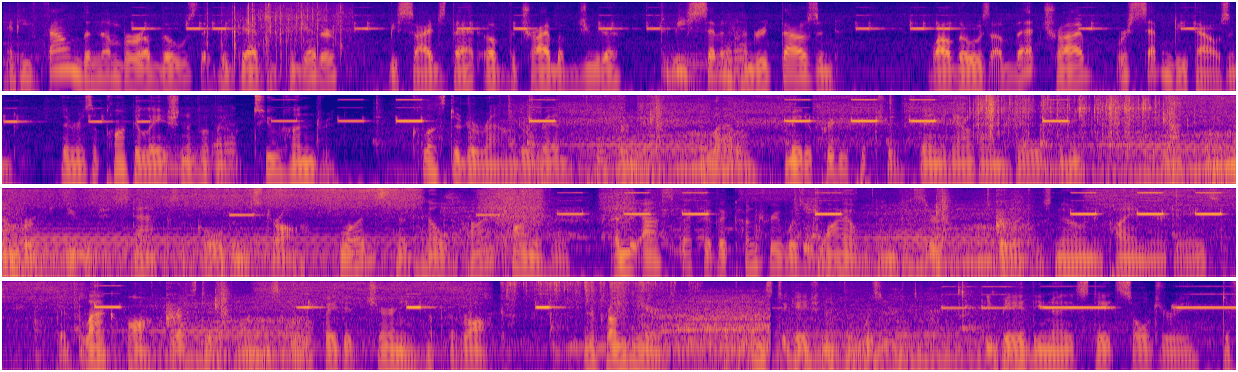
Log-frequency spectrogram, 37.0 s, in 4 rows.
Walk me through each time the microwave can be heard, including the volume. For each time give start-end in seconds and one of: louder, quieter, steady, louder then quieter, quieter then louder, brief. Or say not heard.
0.0-36.9 louder.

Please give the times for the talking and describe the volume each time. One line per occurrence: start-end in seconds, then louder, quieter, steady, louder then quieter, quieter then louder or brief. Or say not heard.
0.0-36.9 steady.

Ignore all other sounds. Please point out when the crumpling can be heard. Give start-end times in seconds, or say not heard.
1.5-2.6, 16.4-18.1, 31.5-33.0.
